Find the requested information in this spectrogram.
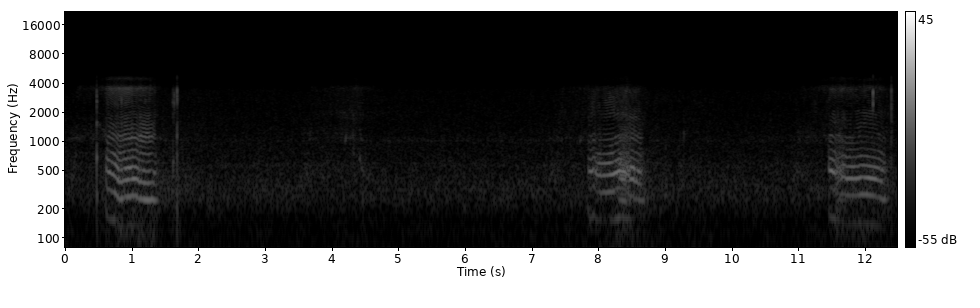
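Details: Snoring with an unusual sound: three rattling, tonal snores about four seconds apart against quiet room noise, roughly 15 breaths a minute.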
